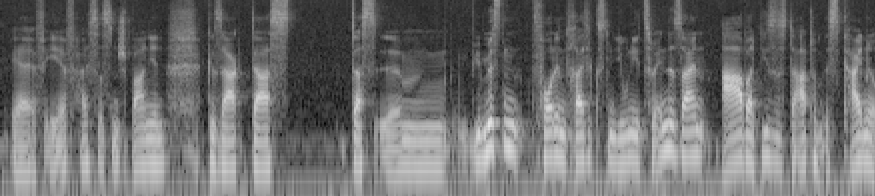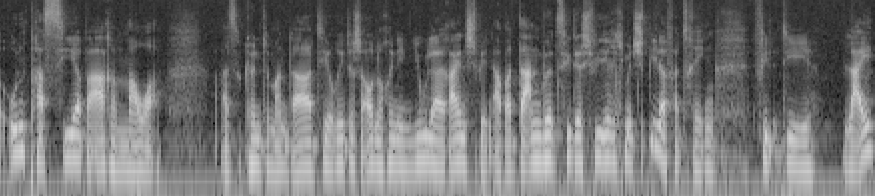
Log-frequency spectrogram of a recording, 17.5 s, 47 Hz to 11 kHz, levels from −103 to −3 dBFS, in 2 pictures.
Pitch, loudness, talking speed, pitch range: 115 Hz, -29 LUFS, 160 wpm, 105-130 Hz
